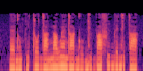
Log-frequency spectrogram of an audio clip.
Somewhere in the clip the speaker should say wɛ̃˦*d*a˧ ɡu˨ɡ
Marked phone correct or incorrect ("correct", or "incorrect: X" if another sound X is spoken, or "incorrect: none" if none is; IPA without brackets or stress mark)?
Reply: correct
